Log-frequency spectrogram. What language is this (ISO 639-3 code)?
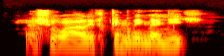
kab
